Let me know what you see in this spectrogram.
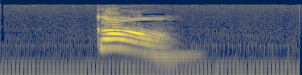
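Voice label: "gang" fourth tone, chinese, voice pinyin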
